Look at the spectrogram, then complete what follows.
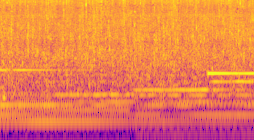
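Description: A gently babbling river stream flows steadily throughout, a soft continuous wash of water with faint sustained tones humming underneath, and no one speaks.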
